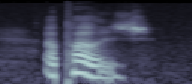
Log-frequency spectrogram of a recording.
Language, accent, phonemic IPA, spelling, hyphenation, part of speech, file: English, US, /əˈpoʊzd/, opposed, op‧posed, adjective / verb, En-us-opposed.ogg
- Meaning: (adjective) 1. Acting in opposition; opposing 2. Being, of having an opponent; not unopposed 3. Opposite; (verb) simple past and past participle of oppose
